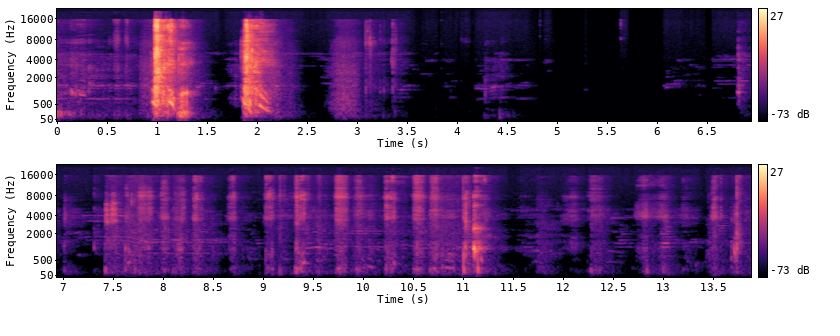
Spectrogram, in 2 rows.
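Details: Infant with a cough and runny nose (cold), awake and unable to sleep around 4 a.m.: two loud coughs followed by quiet fussing and small sounds.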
